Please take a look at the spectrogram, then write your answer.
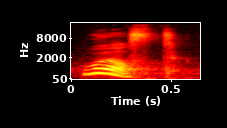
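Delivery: whilst said slowly and clearly, w then -ilst; careful whilst. Shown as a demonstration. Teacher modelling a hard word for children. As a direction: spell out whilst sound by sound. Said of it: "이 발음 되게 어렵던데".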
